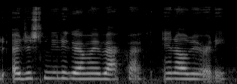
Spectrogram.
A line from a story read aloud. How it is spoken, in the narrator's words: She quickly answered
